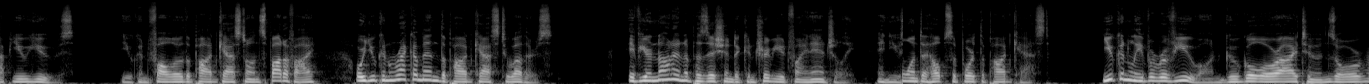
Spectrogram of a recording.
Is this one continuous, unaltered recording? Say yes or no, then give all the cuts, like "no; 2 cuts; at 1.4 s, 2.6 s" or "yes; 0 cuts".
no; 2 cuts; at 6.1 s, 9.0 s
